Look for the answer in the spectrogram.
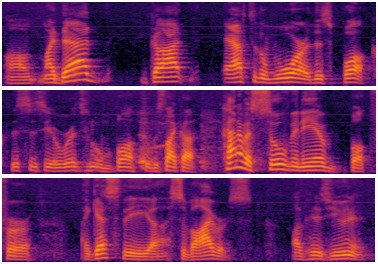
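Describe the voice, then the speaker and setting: A man's voice: medium pitch, measured pace, a little mellow. Older man with a New York accent. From New York area. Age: 70s. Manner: friendly, chatty, frequent ums and light laughs. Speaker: guest speaker. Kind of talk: casual public talk.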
